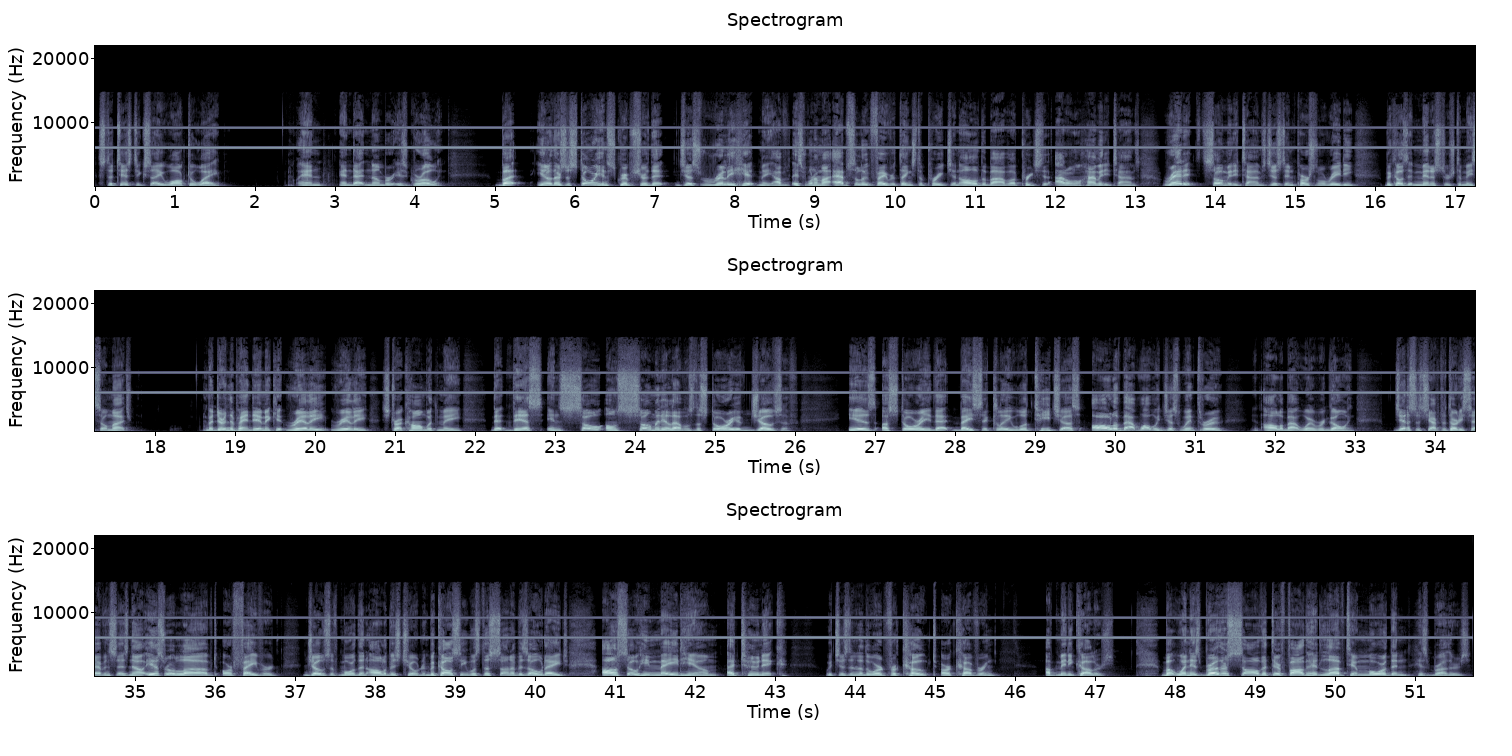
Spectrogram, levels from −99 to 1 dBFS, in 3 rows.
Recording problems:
high-pitched whine; noticeable; throughout; 6 kHz, 15 dB below the speech

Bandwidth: 14.5 kHz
